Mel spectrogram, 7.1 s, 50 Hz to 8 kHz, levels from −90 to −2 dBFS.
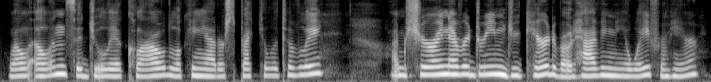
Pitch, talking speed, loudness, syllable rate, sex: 220 Hz, 185 wpm, -17 LUFS, 6.0 syllables/s, female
